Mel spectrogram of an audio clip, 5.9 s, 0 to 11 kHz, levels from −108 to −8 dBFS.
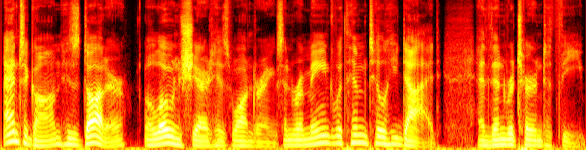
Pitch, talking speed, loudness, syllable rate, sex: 120 Hz, 195 wpm, -19 LUFS, 6.3 syllables/s, male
